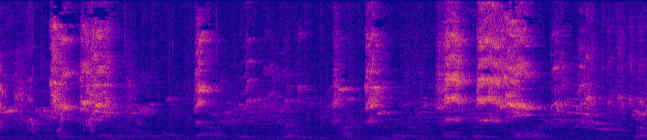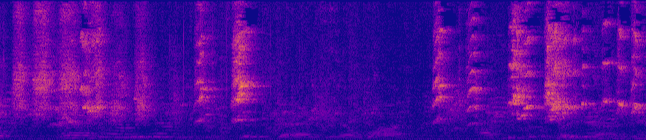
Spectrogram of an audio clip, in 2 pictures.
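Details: Black-headed caique pair, described as very close, at a bird shop in Mizunami, Japan: quick sharp squawks and chattering screeches, roughly four per second, with murmuring human voices and a low hum behind.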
